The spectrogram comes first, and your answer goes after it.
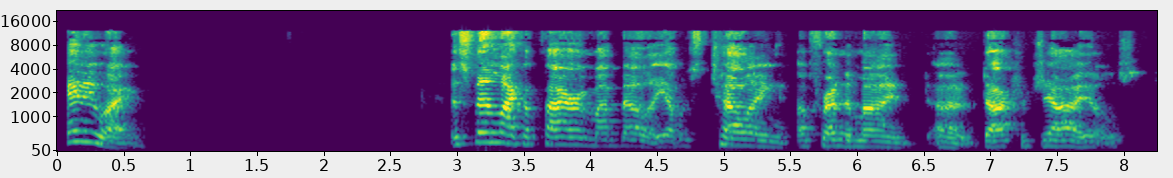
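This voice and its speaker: Host on a video call, woman, unhurried and bright, fond and chatty. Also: fairly low pitch. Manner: affectionate, rambling. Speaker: meeting host. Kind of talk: casual video call greetings.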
